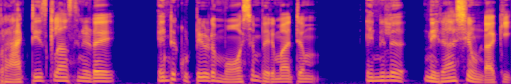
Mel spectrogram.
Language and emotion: Malayalam, sad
